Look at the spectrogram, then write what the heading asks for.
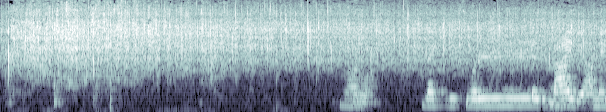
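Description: Batter-coated chicken drumsticks sizzling as they shallow-fry in hot oil in a pan. The sizzle swells right at the start as a second drumstick is lowered into the oil. A voice joins over it in the second half.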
